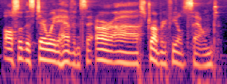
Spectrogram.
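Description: A man's voice: medium pitch, a little fast. A man in casual chat about music, laid-back and full of fillers.

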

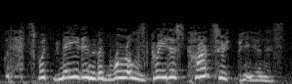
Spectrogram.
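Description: A woman's voice: high voice, animated, normal speed. A woman playing a stubborn, distraught middle-aged widow in a classic radio drama, with a fragile, hesitant, emotional delivery. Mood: defiant, wistful. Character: distraught, stubborn grieving widow of a famous pianist. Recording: muffled vintage radio, music behind.

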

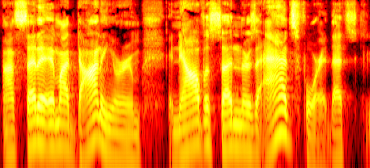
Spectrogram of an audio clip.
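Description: A man's voice: medium pitch, expressive, fast, sharp tone, no room sound, clean studio sound. A man hosting a podcast in a casual, conversational chat. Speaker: podcast host.

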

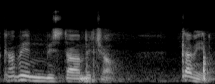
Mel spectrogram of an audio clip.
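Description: An actor playing a grave, courteous Japanese doctor who speaks politely and formally in an old radio drama. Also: male voice, fairly high pitch, big pitch swings, moderate pace, noisy background. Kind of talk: 1950s radio drama acting.

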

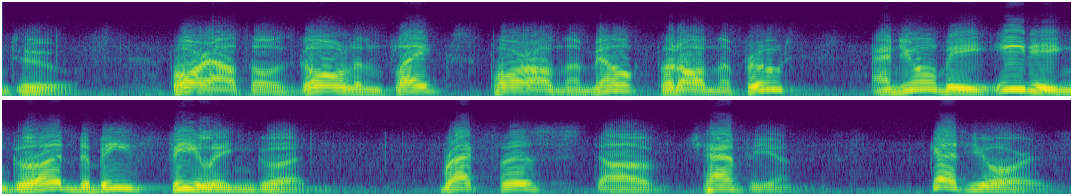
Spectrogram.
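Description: Swooping, folksy male radio pitchman. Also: wildly swooping pitch, unhurried, poor audio. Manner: folksy, chummy sales patter. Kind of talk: 1950s folksy radio advertising.

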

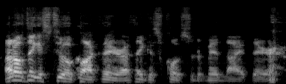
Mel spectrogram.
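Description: A man hosting an interview show in a casual, enthusiastic, chatty way, quick to laugh. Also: fairly low pitch, big pitch swings, pushed and bright, slightly rough. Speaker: host of a music interview show.

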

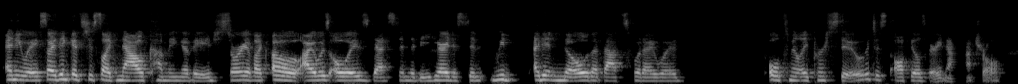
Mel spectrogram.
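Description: A woman's voice: on the low side, fairly even intonation, fast. Young American woman explaining things earnestly. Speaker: guest environmental activist. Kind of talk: conversational interview answers.

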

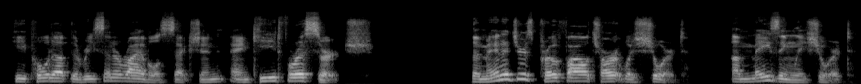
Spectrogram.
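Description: A man narrating a novel in a scripted audiobook reading style. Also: medium pitch.

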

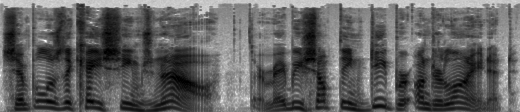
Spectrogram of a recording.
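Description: A man voicing a cool, brilliant male detective who explains his reasoning crisply, like a professor to a class. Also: sits high, very animated, brisk, fairly bright tone, no echo, studio quality, exaggerated voice. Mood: brisk lecturing.

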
